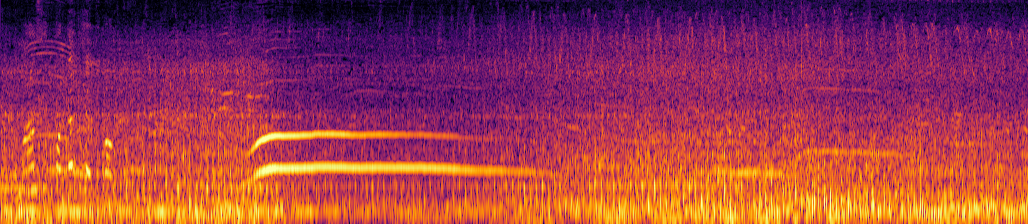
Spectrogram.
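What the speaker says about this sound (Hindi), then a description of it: "फूलों से हेलीकॉप्टर के द्वारा स्वागत करते हुए" An Indian Air Force helicopter flies over the Republic Day parade at India Gate, dropping flowers. Its rotor roar is continuous and loud, and a thin whistling tone glides briefly above it.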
